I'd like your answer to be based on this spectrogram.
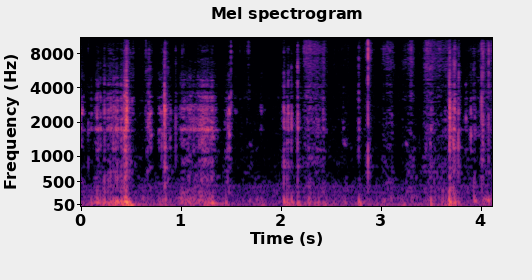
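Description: A metal blade scrapes gritty shavings from a solid white Oscar de la Renta bar soap held in red-nailed fingers. Short, crunchy, gritty scrapes repeat in uneven bursts, each with a dull low body and a bright, hissy edge that stops almost at once.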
